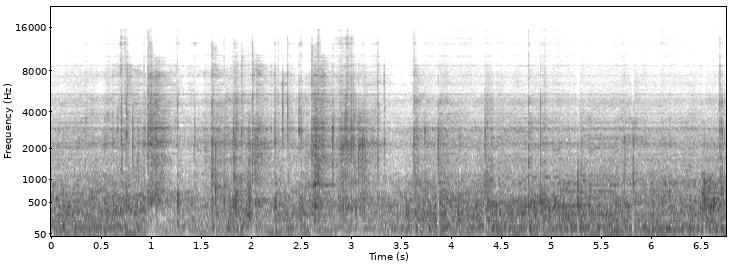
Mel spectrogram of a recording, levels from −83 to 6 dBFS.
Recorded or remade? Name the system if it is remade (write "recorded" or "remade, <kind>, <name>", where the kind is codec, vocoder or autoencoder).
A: remade, codec, SNAC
